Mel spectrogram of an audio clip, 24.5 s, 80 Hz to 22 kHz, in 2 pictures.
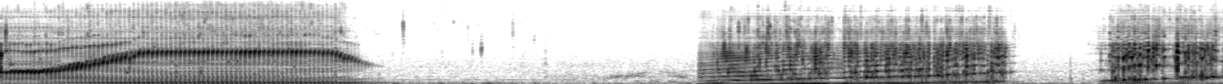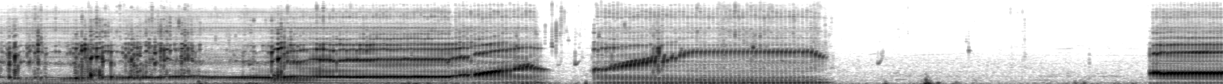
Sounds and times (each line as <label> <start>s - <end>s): water tap is speaking to us 7.1s - 10.2s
